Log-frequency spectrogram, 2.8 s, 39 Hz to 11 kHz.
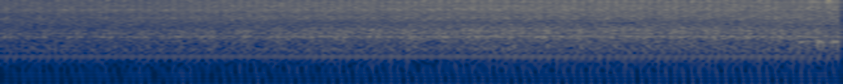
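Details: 2012 Ford Escape 2.5L 4-cylinder with a P144A EVAP code, idling while the purge valve is tested: smooth, even idle with a steady low hum and no misses or knocks. Normal idle.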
